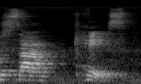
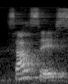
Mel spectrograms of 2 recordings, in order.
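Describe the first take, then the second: First: The middle consonant is a k sound. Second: The middle consonant is an s sound. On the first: The speaker calls it right. "I have to change the consonant to keep the sound strong" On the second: The speaker calls it wrong. "It doesn't sound at all like sacar"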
